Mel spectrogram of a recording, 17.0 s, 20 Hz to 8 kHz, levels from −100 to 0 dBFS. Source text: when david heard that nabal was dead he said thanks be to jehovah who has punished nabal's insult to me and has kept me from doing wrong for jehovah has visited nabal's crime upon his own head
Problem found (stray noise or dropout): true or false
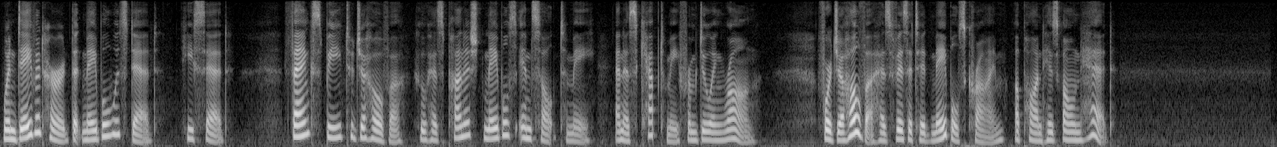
false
